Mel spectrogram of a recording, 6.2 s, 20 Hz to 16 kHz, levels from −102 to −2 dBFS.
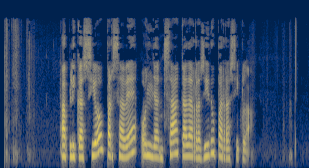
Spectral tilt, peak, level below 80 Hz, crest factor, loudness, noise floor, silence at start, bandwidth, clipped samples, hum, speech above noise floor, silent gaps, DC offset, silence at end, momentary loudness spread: -4.5 dB/octave; -2 dBFS; -72 dBFS; 22 dB; -21 LUFS; -72 dBFS; 0.1 s; 11.5 kHz; under 0.1%; none; 51 dB; none; under 0.1%; 1.2 s; 10 LU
